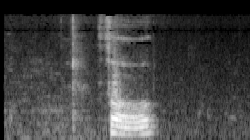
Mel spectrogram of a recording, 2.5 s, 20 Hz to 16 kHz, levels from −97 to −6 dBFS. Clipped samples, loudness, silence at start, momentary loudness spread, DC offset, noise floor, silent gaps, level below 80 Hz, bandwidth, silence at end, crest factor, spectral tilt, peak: under 0.1%; -15 LUFS; 0.7 s; 21 LU; under 0.1%; -60 dBFS; none; -58 dBFS; 11.5 kHz; 0.95 s; 18 dB; -6 dB/octave; -2 dBFS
